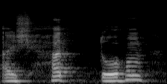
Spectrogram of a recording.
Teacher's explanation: شین ساکن ہے، شین کو حمزہ کی حرکت کے ساتھ ملا کر پڑھا جائے گا۔ دال بھی ساکن ہے، آگے تا مشدد ہے، دونوں کو ملا کر پڑھا جائے گا جیسے ہا دال تا زبر ہت، تا پیش تو، ہت تو، ہا میم پیش ہم، اشہد تو ہم۔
